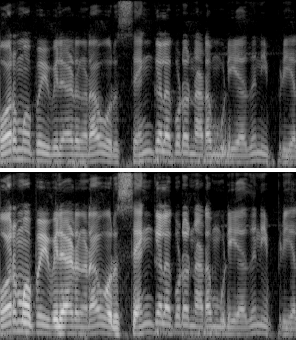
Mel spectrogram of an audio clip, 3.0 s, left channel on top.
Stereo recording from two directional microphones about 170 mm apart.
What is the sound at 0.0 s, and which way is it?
Speech, 55° right (ahead or behind).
